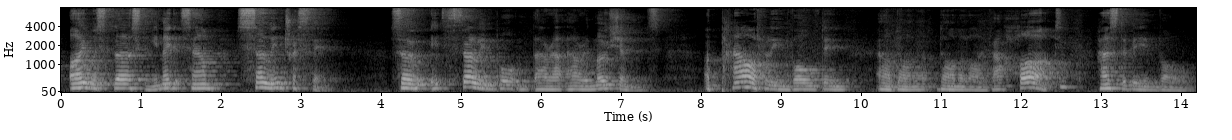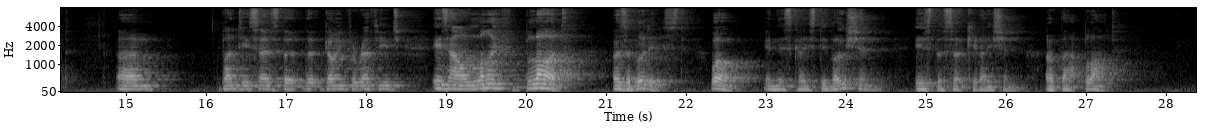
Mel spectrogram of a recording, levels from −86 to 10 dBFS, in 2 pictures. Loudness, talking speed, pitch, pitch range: -32 LUFS, 120 wpm, 115 Hz, 100-140 Hz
